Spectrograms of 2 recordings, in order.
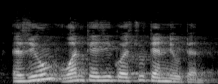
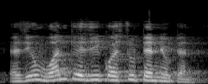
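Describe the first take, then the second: Both takes have the same delivery.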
